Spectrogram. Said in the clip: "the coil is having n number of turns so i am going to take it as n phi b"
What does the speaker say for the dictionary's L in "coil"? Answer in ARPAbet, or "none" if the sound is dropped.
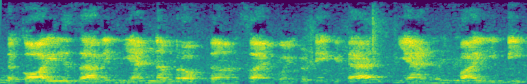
L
